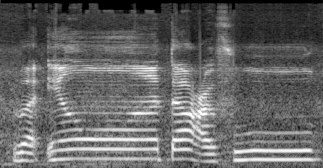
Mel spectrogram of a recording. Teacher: نون کی آواز مکمل نہیں پڑھیں گے لیکن کسی حد تک چھپا کے غنے کے ساتھ پڑھیں گے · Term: اخفا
